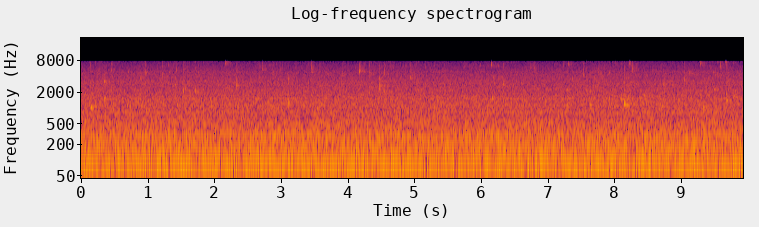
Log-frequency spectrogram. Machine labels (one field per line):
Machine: pump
